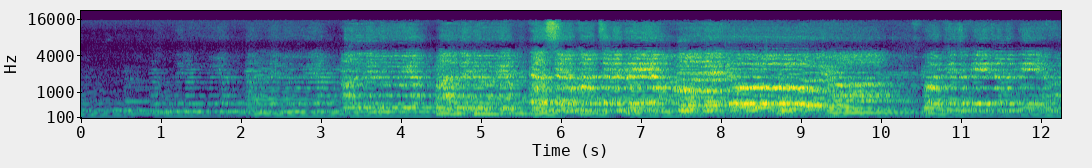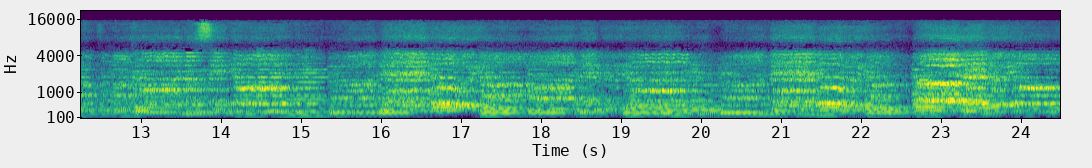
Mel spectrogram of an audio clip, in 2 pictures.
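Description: Middle-school honor choir of seventh and eighth graders singing in parts, holding sustained chords; it begins softly and swells over the first few seconds, then stays full.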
